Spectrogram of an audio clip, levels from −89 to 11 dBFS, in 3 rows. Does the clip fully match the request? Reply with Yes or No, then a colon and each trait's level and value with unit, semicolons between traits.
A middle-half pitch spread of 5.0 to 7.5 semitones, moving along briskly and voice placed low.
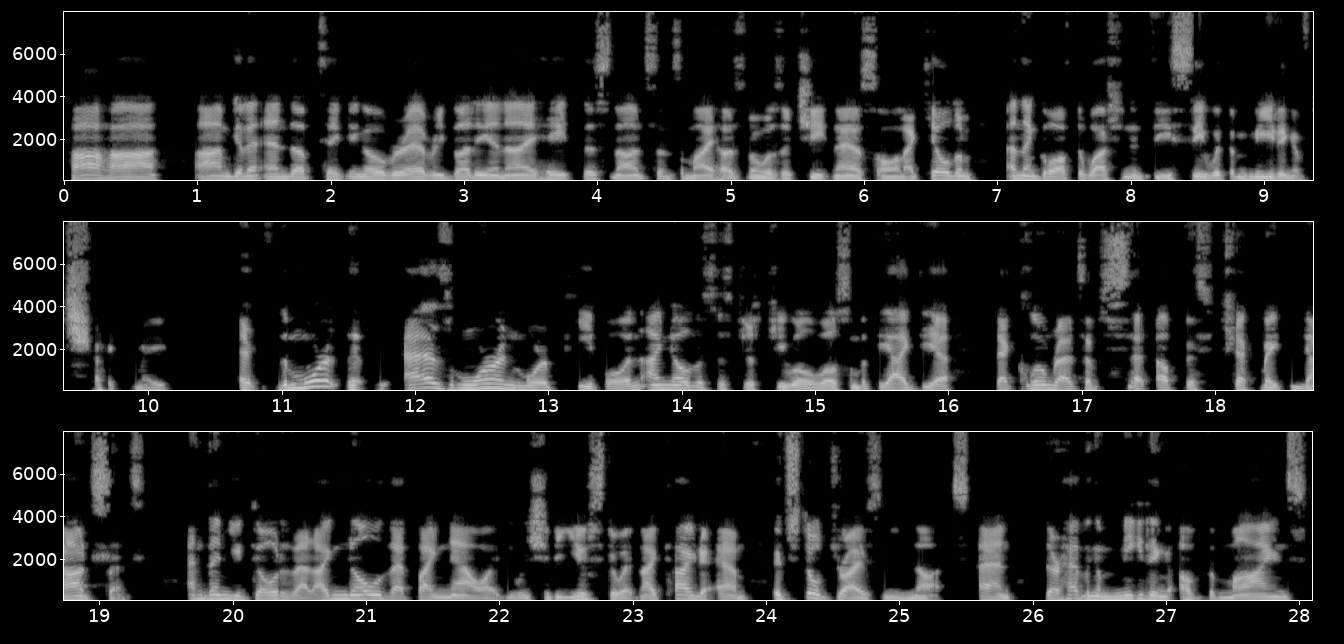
Yes: wide, 5.6 semitones; fast, 215 wpm; low, 125 Hz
